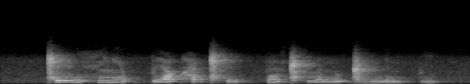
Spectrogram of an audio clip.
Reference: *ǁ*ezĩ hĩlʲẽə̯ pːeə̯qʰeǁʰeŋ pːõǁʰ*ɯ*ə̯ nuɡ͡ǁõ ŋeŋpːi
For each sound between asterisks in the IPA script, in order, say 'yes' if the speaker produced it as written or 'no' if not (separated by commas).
yes, yes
